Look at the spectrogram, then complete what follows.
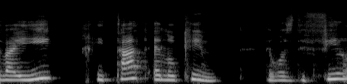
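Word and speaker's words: חת״ת: Chitat, or in Ashkenazic pronunciation, we say chitas.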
